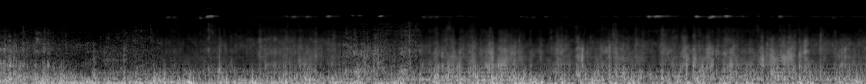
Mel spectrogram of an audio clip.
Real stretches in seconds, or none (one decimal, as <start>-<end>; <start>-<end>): 0.0-1.6; 3.4-4.2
